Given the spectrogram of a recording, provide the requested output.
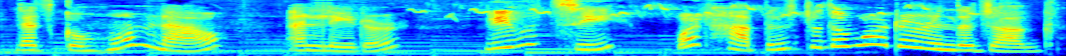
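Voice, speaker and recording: A woman voicing a lively, knowledgeable young cartoon guide who explains things expressively to a child. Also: high voice, moderate pace, soft background music. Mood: explaining. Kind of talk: scripted children's educational cartoon dialogue.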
